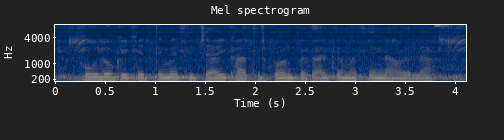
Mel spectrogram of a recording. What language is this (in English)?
Bhojpuri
